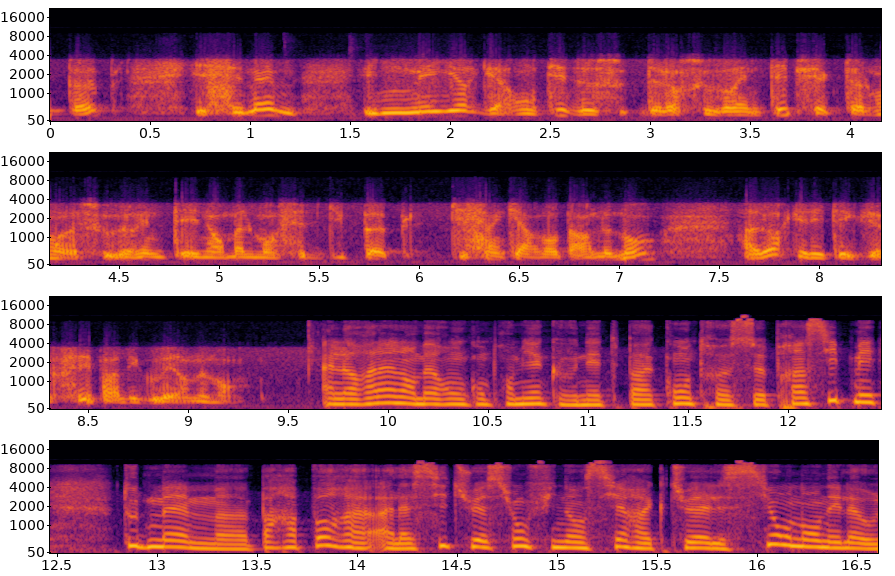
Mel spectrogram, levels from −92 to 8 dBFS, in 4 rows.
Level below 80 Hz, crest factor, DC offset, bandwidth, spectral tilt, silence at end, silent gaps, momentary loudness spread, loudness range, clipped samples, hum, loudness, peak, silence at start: -44 dBFS; 12 dB; under 0.1%; 11.5 kHz; -5 dB/octave; 0 s; none; 6 LU; 2 LU; under 0.1%; none; -15 LUFS; -4 dBFS; 0 s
